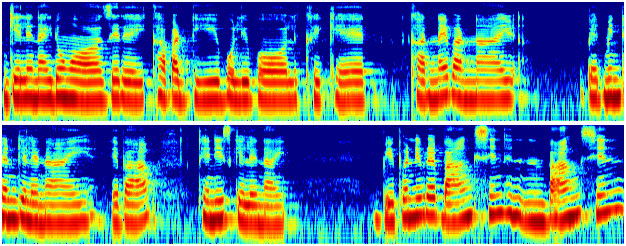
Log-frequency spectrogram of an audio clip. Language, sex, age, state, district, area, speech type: Bodo, female, 18-30, Assam, Kokrajhar, rural, spontaneous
